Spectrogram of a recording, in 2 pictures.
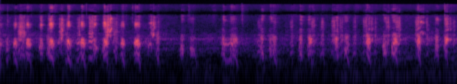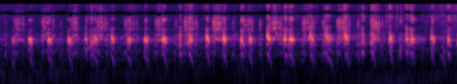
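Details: Chukar partridge call for hunters: scratchy clucks start irregularly, then build into a dense, quickening chatter of repeated notes toward the end.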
